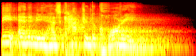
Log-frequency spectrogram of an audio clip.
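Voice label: female Quarry Enemy; Odin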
